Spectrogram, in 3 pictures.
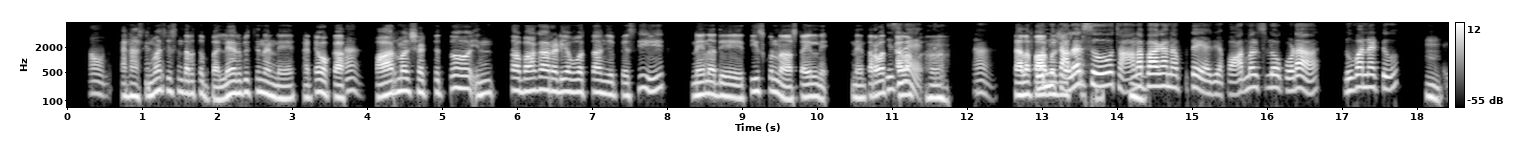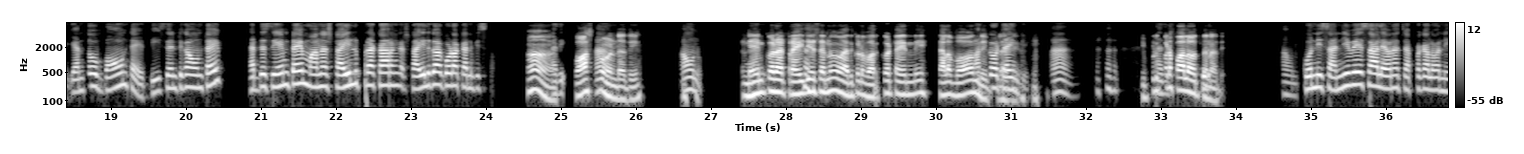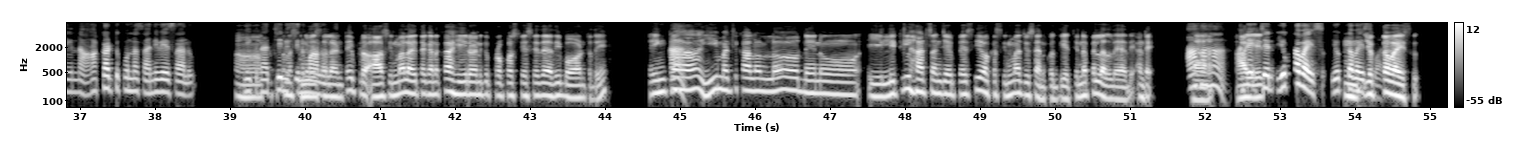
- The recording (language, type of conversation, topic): Telugu, podcast, ఏ సినిమా పాత్ర మీ స్టైల్‌ను మార్చింది?
- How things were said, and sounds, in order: chuckle; in English: "ఫార్మల్"; in English: "రెడీ"; in English: "స్టైల్‌ని"; in English: "ఫార్మల్"; in English: "కలర్స్"; in English: "ఫార్మల్స్‌లో"; in English: "డీసెంట్‌గా"; in English: "అట్ ద సేమ్ టైమ్"; giggle; in English: "ట్రై"; giggle; in English: "వర్కౌట్"; in English: "వర్క్‌అవుట్"; chuckle; in English: "ఫాలో"; in English: "హీరోయిన్‌కి ప్రపోజ్"; in English: "ఏజ్"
